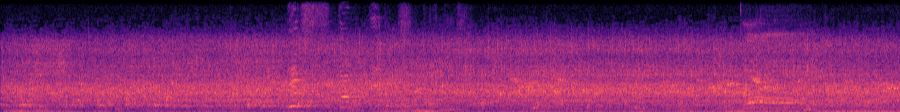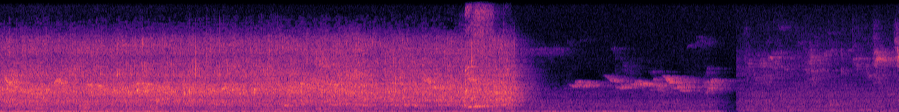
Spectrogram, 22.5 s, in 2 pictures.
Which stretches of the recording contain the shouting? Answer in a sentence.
The shouting can be heard from 3.5 to 5.8 s, from 9.2 to 10.2 s and from 17.0 to 17.6 s.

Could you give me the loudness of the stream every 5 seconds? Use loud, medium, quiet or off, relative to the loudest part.
loud, loud, loud, loud, off.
